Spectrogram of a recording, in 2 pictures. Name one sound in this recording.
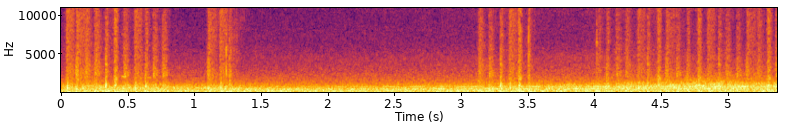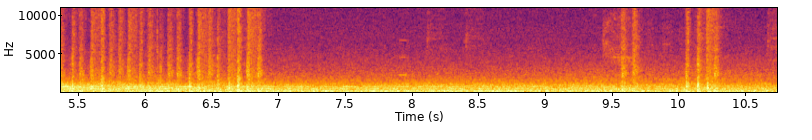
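Quick footsteps patter on sand in short bursts.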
